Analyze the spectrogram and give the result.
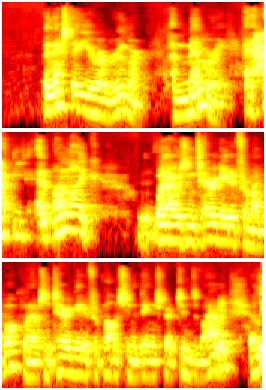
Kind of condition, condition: fault, poor sound quality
